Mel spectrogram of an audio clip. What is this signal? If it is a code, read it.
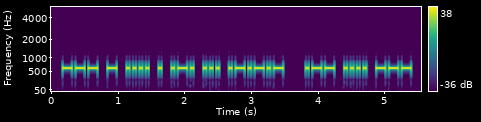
Morse code, heard as a keyed tone, about 25 wpm, 600 Hz. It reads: OTHERS. WHO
